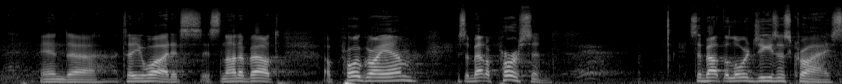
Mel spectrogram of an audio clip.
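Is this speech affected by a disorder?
No.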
